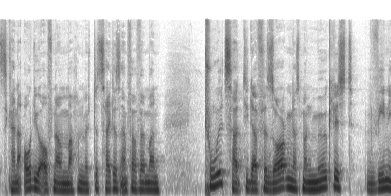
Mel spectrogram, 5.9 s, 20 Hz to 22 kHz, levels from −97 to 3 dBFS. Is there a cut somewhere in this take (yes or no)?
no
